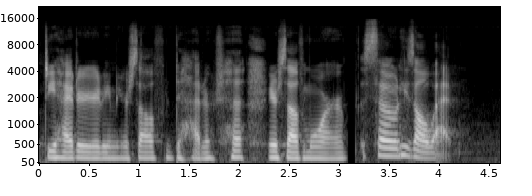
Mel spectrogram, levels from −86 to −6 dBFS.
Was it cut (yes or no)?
yes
